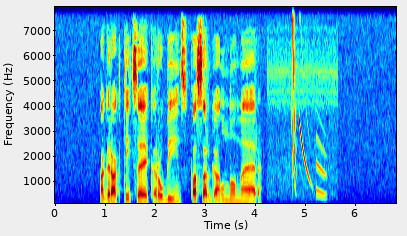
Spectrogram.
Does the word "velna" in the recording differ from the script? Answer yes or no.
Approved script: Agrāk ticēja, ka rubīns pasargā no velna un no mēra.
yes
